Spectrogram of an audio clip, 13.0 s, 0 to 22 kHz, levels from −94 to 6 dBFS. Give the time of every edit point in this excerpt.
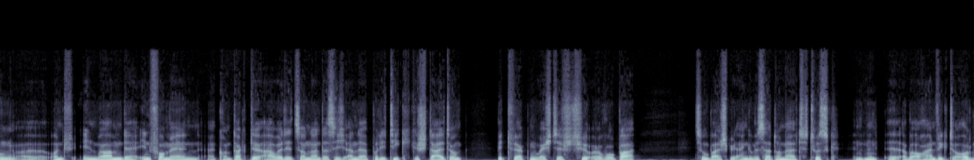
cut 1; at 9.0 s

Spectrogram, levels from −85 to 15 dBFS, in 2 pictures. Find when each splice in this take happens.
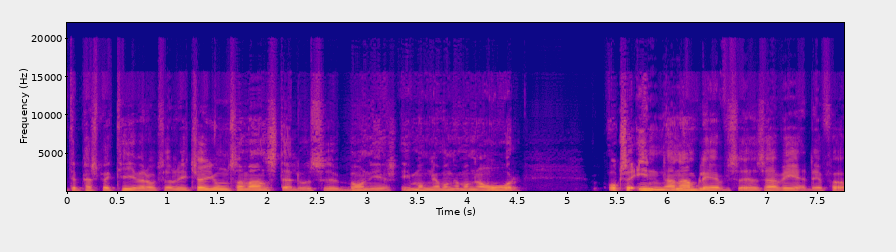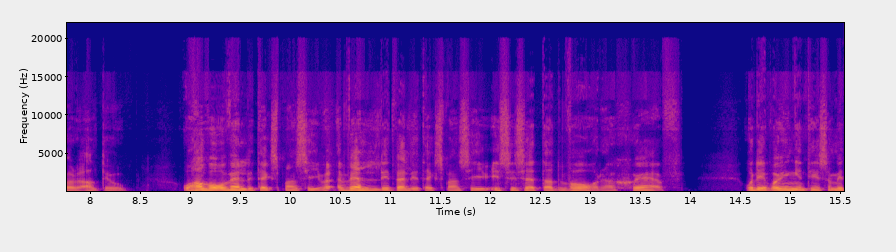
none

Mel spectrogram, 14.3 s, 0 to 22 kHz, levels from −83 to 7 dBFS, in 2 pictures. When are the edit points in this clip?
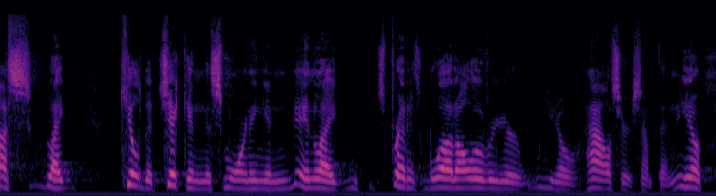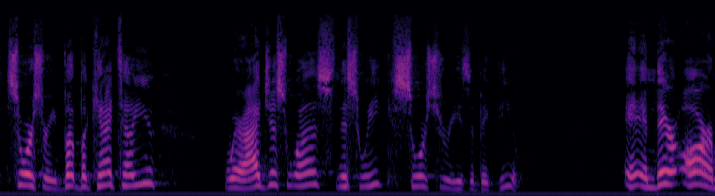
cut 1; at 3.6 s

